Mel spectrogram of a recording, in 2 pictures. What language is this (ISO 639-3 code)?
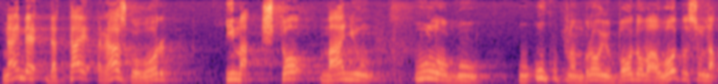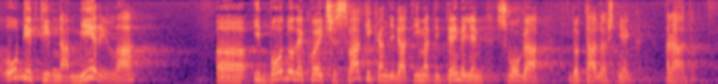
hrv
